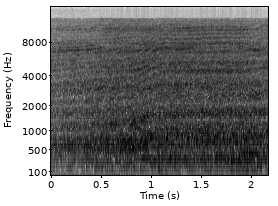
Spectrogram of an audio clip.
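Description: Faint steady hiss of a handheld kitchen blowtorch flame, growing slightly louder.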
